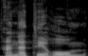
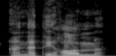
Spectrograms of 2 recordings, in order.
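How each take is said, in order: First: The vowel before the final m is closed. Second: The vowel before the final m is open. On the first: The speaker calls it right. "but un athérome" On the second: The speaker calls it wrong. "We don't say un athérome"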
